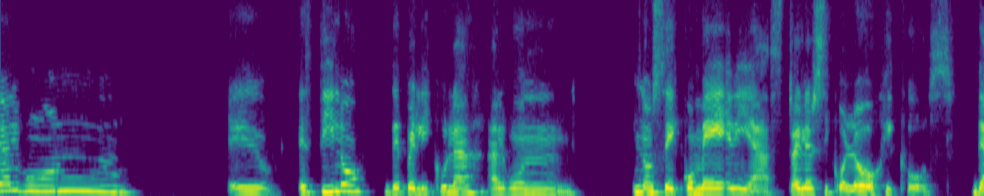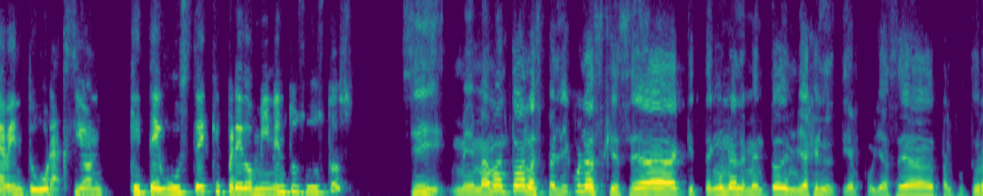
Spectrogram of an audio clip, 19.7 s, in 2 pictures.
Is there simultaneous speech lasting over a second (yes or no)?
no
